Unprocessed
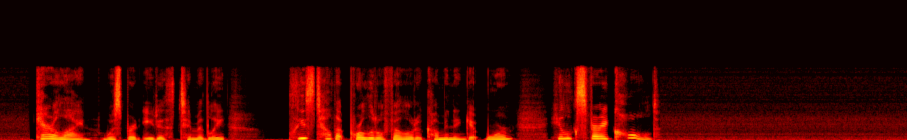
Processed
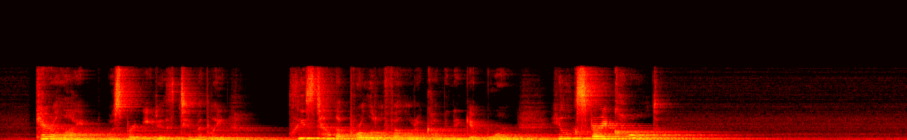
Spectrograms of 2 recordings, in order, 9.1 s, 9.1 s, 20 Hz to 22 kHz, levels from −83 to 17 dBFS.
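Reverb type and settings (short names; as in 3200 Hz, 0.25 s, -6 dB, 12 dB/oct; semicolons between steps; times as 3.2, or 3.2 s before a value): FDN reverb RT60 2.1 s, low-frequency decay 1.45×, high-frequency decay 0.25×, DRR 0.5 dB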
